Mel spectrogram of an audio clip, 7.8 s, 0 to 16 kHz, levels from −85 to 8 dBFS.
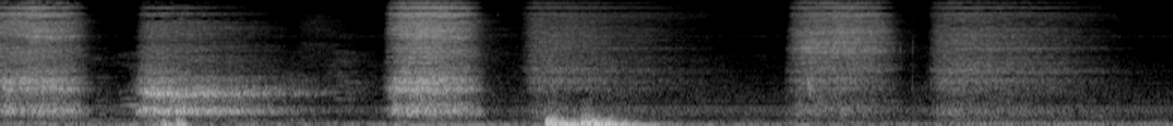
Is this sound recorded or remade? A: remade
